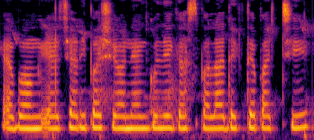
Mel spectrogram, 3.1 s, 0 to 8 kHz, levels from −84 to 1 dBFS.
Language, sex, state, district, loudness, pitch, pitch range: Bengali, female, Assam, Hailakandi, -15 LUFS, 260 Hz, 255-275 Hz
